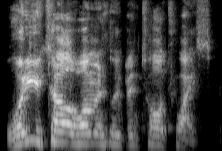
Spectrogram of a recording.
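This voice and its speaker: A man's voice: a little high, brisk, crowd noise. A man on a comedy podcast, telling crude jokes and rambling in loose, casual banter.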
